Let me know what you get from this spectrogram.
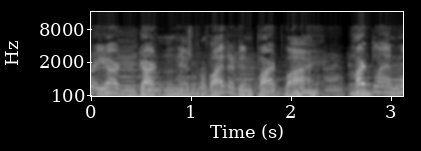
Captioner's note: voiceover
